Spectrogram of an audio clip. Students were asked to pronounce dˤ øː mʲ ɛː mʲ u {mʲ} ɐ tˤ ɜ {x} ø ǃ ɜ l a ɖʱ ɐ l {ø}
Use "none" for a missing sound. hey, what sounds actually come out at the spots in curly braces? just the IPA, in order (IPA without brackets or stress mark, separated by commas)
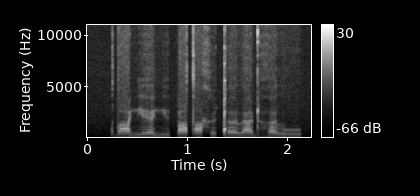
pʲ, x, u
